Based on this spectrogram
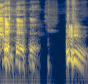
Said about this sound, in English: I, for the record, I will have it known that I was coughing, not laughing. Yes, it's all coughs.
